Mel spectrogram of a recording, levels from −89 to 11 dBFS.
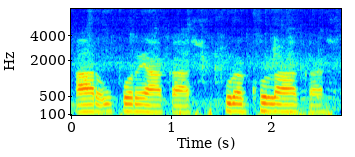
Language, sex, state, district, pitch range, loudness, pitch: Bengali, male, Tripura, West Tripura, 135-155 Hz, -17 LUFS, 145 Hz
